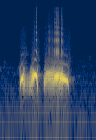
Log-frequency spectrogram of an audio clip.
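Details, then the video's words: Spotted dove with a deep "thổ" style voice, calling to provoke fighting: a wavering double coo then a long steady coo, loud and close. "cu gáy thúc đấu, tieng cu gay kich boi nhanh noi. cu gáy giọng thổ pha"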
